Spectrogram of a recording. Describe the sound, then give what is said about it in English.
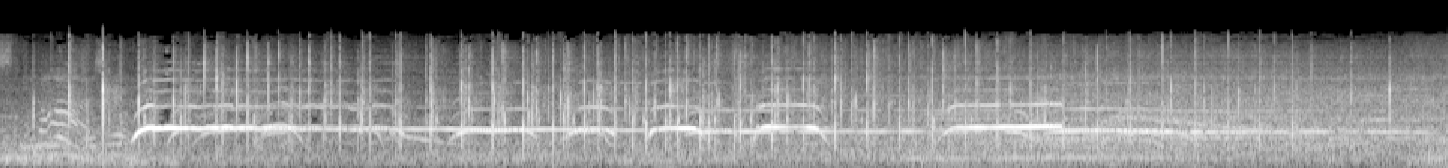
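A small group of fans cheers, claps and shouts in bursts, giving the U.S. women's soccer players a send-off as the team bus pulls away from the stadium after the game, while a sustained high-pitched tone, like a horn or a held chant, wavers steadily underneath for the whole stretch. “After the game, a small group of fans gave the U.S. players a send-off as the team bus pulled away from the stadium.”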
